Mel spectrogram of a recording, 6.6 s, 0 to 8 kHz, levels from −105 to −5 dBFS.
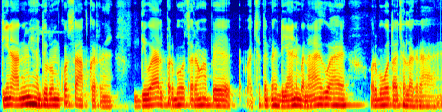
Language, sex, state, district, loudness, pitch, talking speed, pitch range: Hindi, male, Jharkhand, Palamu, -15 LUFS, 120 Hz, 260 wpm, 105-125 Hz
